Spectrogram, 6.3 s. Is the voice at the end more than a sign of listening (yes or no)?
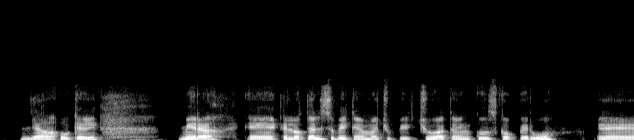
no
